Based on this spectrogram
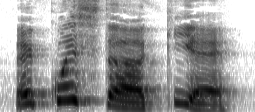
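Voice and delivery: a haughty queen demanding an answer; stern queen. Acted. Queen sternly asks the knave who Alice is, slow and loud. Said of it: "con tono severo".

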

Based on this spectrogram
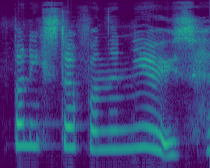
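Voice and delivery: usual speaking voice

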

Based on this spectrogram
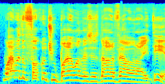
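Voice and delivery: high-pitched exasperated retelling; retold argument. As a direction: act out scolding the seller. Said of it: "as I'm arguing with this lady".

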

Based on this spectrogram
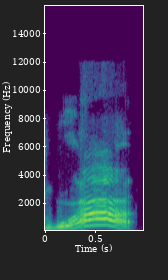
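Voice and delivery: a high, hammed-up falling yelp; cartoon cry of a falling cop; mock yelp. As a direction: squeal like a cop falling off a bike. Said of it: "the cop on the motorcycle goes".

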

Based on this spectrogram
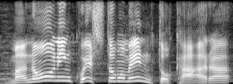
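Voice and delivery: giving in, with swooping pitch; lightly voiced harried dad buying time; placating father. A narrator's reading. Father promising his daughter one later, placating.

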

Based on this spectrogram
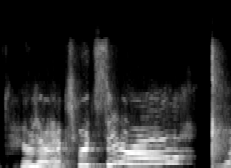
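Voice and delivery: game-show host reveal; announcer shout. Acted. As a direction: introduce her like a star at a gala. Announcing the guest with flourish.

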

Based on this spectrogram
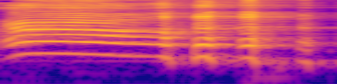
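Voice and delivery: high, loud "ow"; cartoon cry of pain; mock pained yelp. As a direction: yelp as if something landed on you. Barney hit by falling table.

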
